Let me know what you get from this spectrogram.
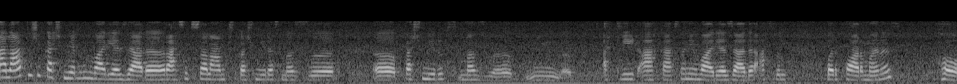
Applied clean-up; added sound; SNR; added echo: none; Water; 13 dB; none.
